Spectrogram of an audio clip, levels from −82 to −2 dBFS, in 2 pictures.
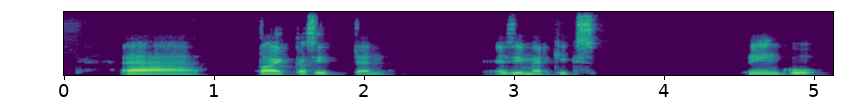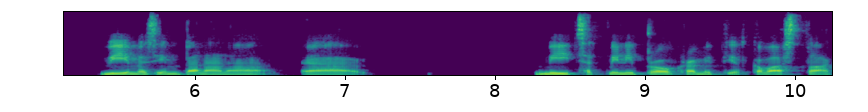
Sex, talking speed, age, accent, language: male, 70 wpm, 20-39, native, Finnish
